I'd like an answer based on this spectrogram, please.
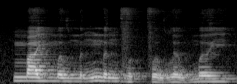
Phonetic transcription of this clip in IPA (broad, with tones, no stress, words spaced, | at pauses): ma˧j mə˧wnə˧˥ŋ nə˧ŋvə˨˩k̚fə˨˩˨wlə˨˩˨w mə˧j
